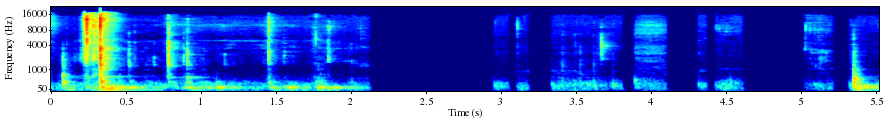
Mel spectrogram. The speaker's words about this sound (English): And right now I've got a bubbly, sparkling water, cherry flavored. These are really damn good, so I'm going to go ahead and crack that.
